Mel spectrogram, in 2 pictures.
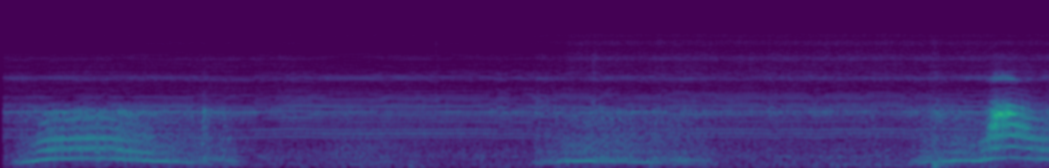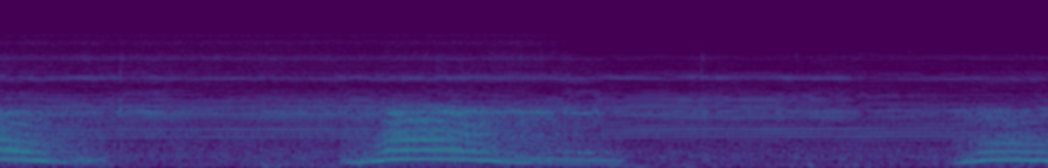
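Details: Elf, a Norwegian Forest Cat, at a veterinary hospital for a routine grooming cut during a checkup and plainly unhappy about it: five drawn-out, low, wavering yowls, each rising then falling, spaced a few seconds apart over a steady mechanical hum.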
